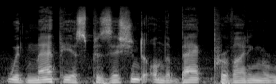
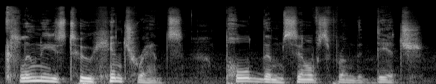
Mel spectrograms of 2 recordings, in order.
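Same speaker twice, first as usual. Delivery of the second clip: ordinary delivery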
